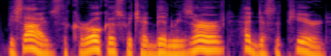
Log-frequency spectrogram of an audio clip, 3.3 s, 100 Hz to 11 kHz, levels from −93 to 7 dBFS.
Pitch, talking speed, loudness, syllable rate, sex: 145 Hz, 165 wpm, -17 LUFS, 5.9 syllables/s, male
